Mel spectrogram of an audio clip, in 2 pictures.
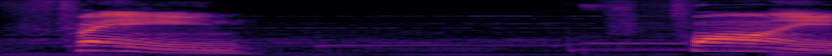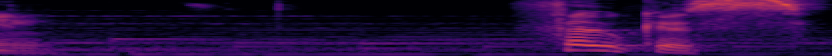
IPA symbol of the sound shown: f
